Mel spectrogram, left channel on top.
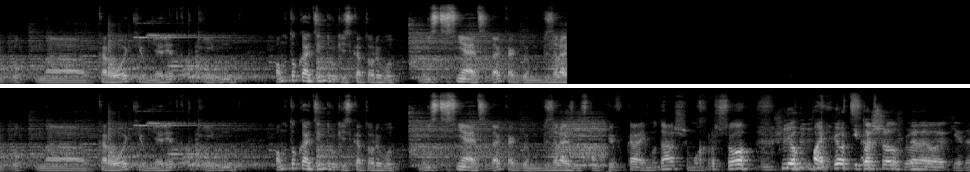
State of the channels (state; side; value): drops out; left; at 5.7 s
